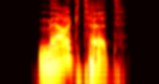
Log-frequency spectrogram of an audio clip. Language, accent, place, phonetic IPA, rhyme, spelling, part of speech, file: German, Germany, Berlin, [ˈmɛʁktət], -ɛʁktət, merktet, verb, De-merktet.ogg
- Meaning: inflection of merken: 1. second-person plural preterite 2. second-person plural subjunctive II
